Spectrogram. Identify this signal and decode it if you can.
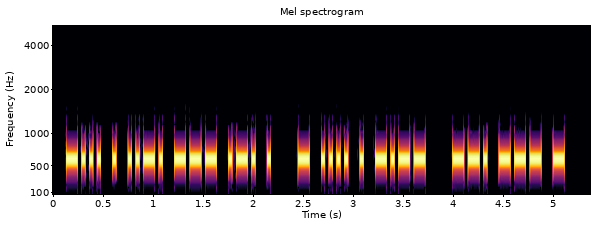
Morse code, heard as a keyed tone, about 31 wpm, 600 Hz. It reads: BEFORE THEY GOT
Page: Never 31wpm | CW med Gnister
